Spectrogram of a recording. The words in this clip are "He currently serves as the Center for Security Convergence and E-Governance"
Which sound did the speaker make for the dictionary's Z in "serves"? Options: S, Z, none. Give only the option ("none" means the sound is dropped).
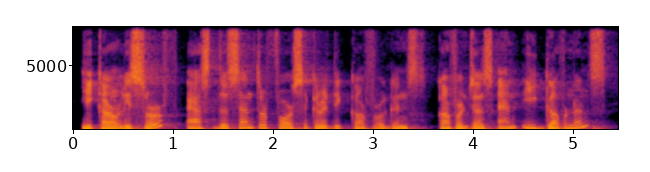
none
